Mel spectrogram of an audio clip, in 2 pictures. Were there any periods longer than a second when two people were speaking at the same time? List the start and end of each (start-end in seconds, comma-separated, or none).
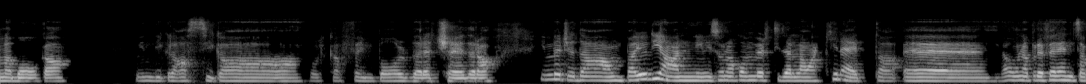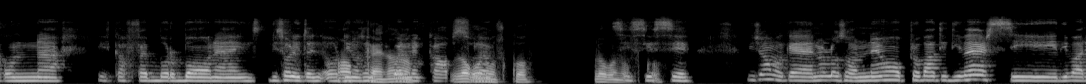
14.2-15.8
